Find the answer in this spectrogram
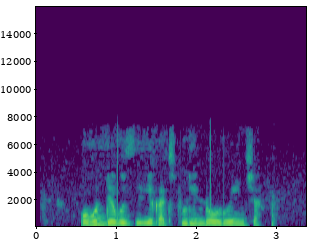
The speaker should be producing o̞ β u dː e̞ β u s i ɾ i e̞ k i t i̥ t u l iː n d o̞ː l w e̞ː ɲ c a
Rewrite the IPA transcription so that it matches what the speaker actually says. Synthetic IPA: o̞ β u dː e̞ β u z i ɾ j e̞ k a t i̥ t u l iː n d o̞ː l w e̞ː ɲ c a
